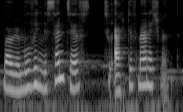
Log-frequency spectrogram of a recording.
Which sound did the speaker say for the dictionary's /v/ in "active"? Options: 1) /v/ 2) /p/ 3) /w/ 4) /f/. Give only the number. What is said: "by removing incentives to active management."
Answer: 1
